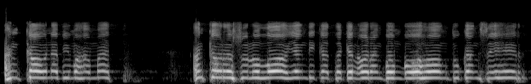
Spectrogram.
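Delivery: put-on high, accusing voice of the old woman; mother confronting the Prophet. Woman confronting the Prophet, high and accusing. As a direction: challenge him as the trembling woman.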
